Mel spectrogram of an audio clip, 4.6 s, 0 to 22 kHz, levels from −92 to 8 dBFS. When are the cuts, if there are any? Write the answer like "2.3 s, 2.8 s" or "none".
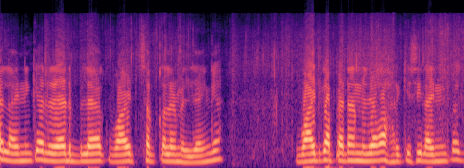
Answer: none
